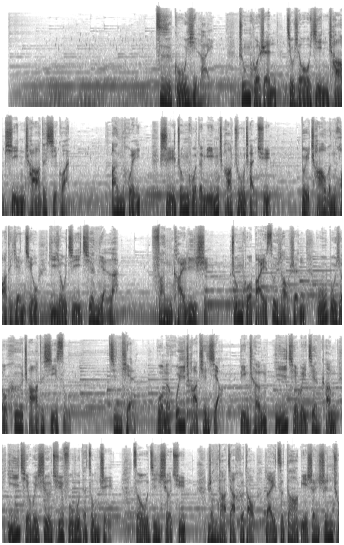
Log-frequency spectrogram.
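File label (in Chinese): 国语 男声 专题片 大气浑厚磁性 沉稳; 徽茶天茶文化解说-沉稳抒情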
